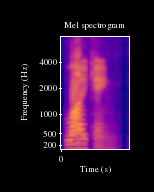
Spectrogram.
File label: "liking", American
